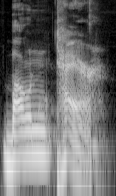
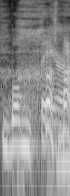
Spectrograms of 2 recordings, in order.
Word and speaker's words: Bon Terre: They're giving it's a Bone Terror. Oh my gosh! She says it like a Yankee sometimes. No, it's actually in French. It's Bon Terre.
